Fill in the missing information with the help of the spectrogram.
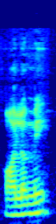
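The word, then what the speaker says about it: Ptolemy: this word it is olami okay king olami and pt is silent okay so we in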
